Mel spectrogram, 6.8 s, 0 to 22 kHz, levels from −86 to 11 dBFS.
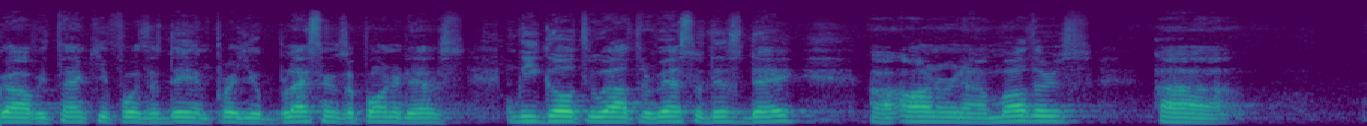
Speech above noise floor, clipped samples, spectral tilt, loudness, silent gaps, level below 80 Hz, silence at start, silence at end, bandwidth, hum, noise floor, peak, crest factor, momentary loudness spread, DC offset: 35 dB; under 0.1%; -6.5 dB/octave; -29 LUFS; none; under -90 dBFS; 0 s; 0.6 s; 15 kHz; none; -63 dBFS; -12 dBFS; 18 dB; 12 LU; under 0.1%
